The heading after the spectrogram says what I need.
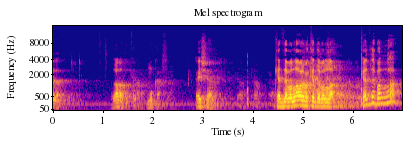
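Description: A man giving a religious lesson, arguing his points with rhetorical questions. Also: fairly high pitch. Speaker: preacher. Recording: echoey hall.

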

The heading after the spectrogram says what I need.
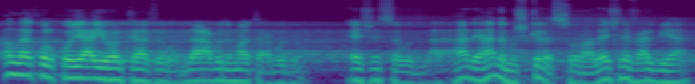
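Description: A man's voice: mid-range voice, racing. A man gives a religious lesson, speaking emphatically and firing rhetorical questions at his listeners. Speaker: Islamic scholar teaching a class. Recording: echoey hall with long reverb.

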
